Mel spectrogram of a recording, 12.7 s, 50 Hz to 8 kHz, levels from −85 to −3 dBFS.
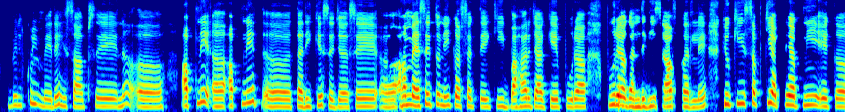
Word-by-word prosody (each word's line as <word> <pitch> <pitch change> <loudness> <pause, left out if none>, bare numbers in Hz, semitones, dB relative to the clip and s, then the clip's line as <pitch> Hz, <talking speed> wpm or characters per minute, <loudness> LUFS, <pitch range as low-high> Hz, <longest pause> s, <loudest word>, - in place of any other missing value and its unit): बिल्कुल, 240 +5 -5
मेरे 200 +4 -2
हिसाब 205 -5 -3
से 205 -3 -2
ना 250 +4 -5
अ 190 -3 -1 0.3
अपने 230 +9 +3
अ, 205 - -5 0.2
अपने 280 +8 -1
अ, - - -8 0.6
तरीक़े 205 +2 +1
से 215 -5 -3
जैसे 185 +2 -2 0.2
अ, 190 -1 -6 0.2
हम 245 +1 +3
ऐसे 225 +4 +4
तो 265 +2 -3
नहीं 235 -1 -1
कर 230 -1 +2
सकते 205 -2 -4
कि 210 -1 -4
बाहर 200 +3 +2
जाके 195 -1 +1
पूरा 195 0 +2 0.3
पूरा 245 -2 +6
गंदगी 200 +1 +2
साफ 205 0 +2
कर 195 -2 +1
लें 185 +5 -2 0.3
क्योंकि 275 +2 +1
सबकी 285 +3 -1
अपनी-अपनी 245 -1 +3 0.2
एक 205 0 -5
210 Hz, 155 wpm, -23 LUFS, 195-245 Hz, 0.6 s, पूरा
